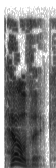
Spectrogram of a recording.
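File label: "pelvic", English, British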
